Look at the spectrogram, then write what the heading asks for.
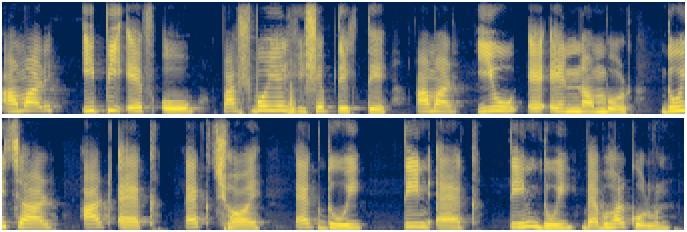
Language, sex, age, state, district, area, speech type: Bengali, female, 18-30, West Bengal, South 24 Parganas, rural, read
